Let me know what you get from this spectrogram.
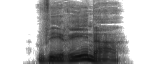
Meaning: a female given name
- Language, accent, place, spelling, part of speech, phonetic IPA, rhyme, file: German, Germany, Berlin, Verena, proper noun, [veˈʁeːna], -eːna, De-Verena.ogg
